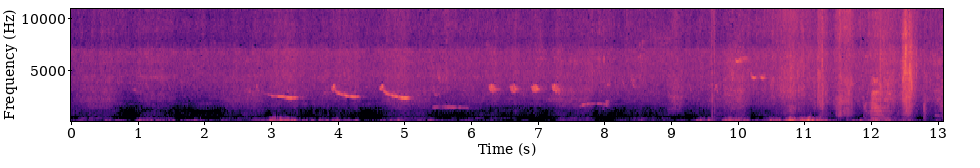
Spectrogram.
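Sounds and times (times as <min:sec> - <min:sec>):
high bird chirps: 0:02.9 - 0:08.5.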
